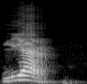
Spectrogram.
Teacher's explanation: Itu seperti kita membacanya itu seperti ada huruf Y di tengahnya, di antara huruf I dan huruf A. Liar. Seperti huruf L, I, Y, A, dan R. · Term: bunyi pelancar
